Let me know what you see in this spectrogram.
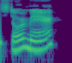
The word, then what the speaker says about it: Stormare: Stormare. – Stormare. – What did you call him? – Stormage. Apparently there was a typo in my notes. – We need a Stormage. – Because it's spelled Stormage on here. So I just said Stormage.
